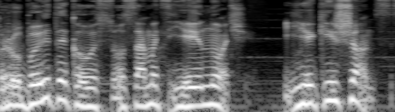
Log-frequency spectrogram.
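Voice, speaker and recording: Over clear background music, someone performs a put-on character voice at a moderate pace. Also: man. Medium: dub.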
